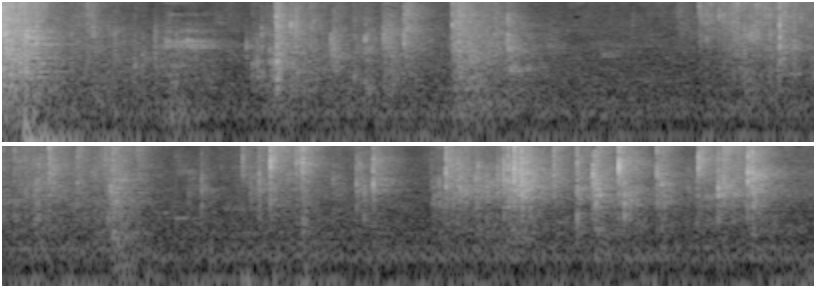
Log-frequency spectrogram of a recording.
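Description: Packaging being opened and handled: irregular rustling with scattered taps and knocks, and a low thud right at the start.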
